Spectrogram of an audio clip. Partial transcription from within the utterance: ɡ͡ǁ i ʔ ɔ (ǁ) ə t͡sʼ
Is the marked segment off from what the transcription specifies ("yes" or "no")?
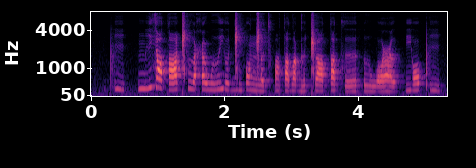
yes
